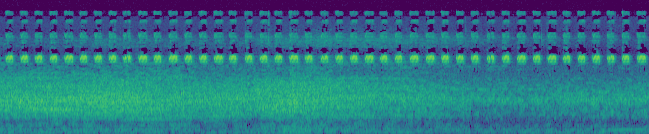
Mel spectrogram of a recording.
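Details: Cricket singing a courtship song on a night toward dawn: high, even chirps pulse steadily, several per second, over a soft broad hiss and a low background rumble.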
